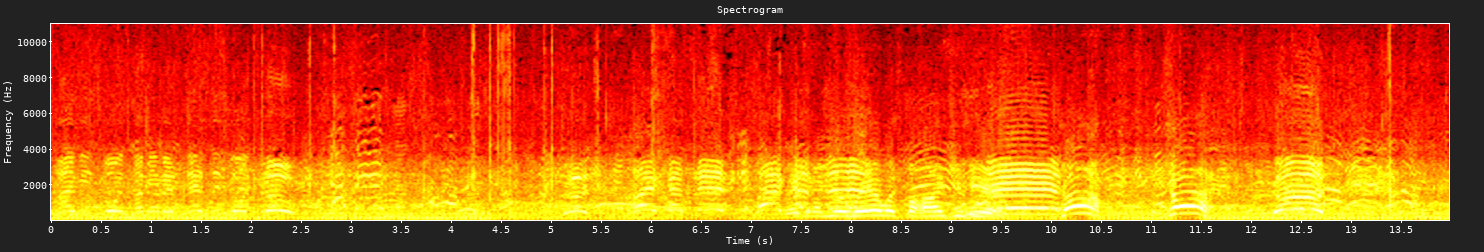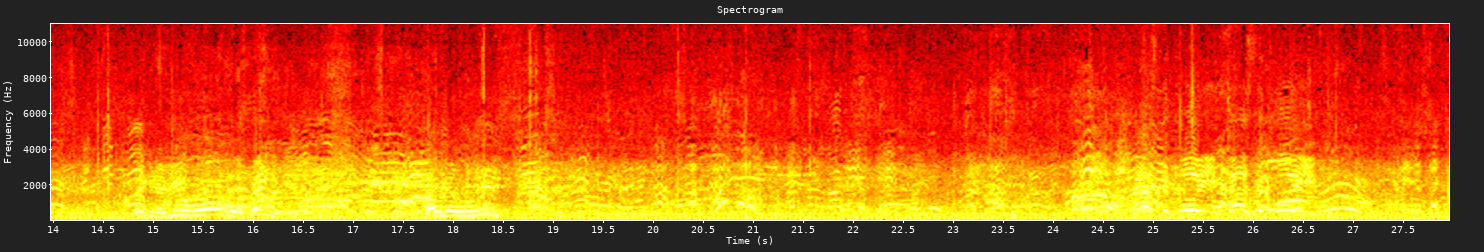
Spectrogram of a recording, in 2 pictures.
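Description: Spectators close by call out and cheer loudly.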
